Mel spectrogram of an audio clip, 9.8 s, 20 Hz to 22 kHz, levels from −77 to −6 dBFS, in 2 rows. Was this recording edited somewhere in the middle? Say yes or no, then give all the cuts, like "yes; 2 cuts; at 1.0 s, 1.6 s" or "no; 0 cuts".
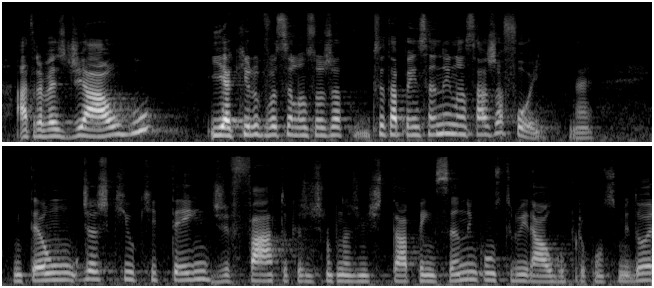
yes; 6 cuts; at 1.4 s, 2.8 s, 4.2 s, 5.5 s, 6.4 s, 7.4 s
